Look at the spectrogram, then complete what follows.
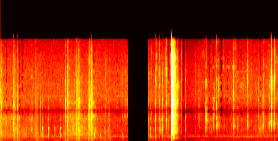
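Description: Light plastic clicks and taps of Lego train parts being handled, with one sharp click about three and a half seconds in and a brief dropout to silence just before it.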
